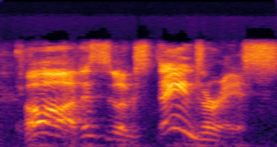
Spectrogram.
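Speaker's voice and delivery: put-on Russian accent. Describing a talkative video game character, imitating his Russian accent. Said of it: "He's got this Russian accent".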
